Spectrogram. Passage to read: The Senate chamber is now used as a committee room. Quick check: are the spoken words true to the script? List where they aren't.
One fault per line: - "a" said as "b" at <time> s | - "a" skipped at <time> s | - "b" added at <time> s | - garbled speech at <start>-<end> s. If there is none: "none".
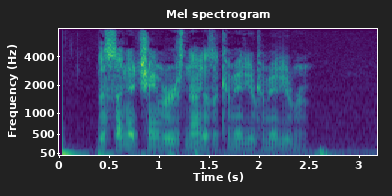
- "used" skipped at 1.4 s
- "committee" added at 1.9 s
